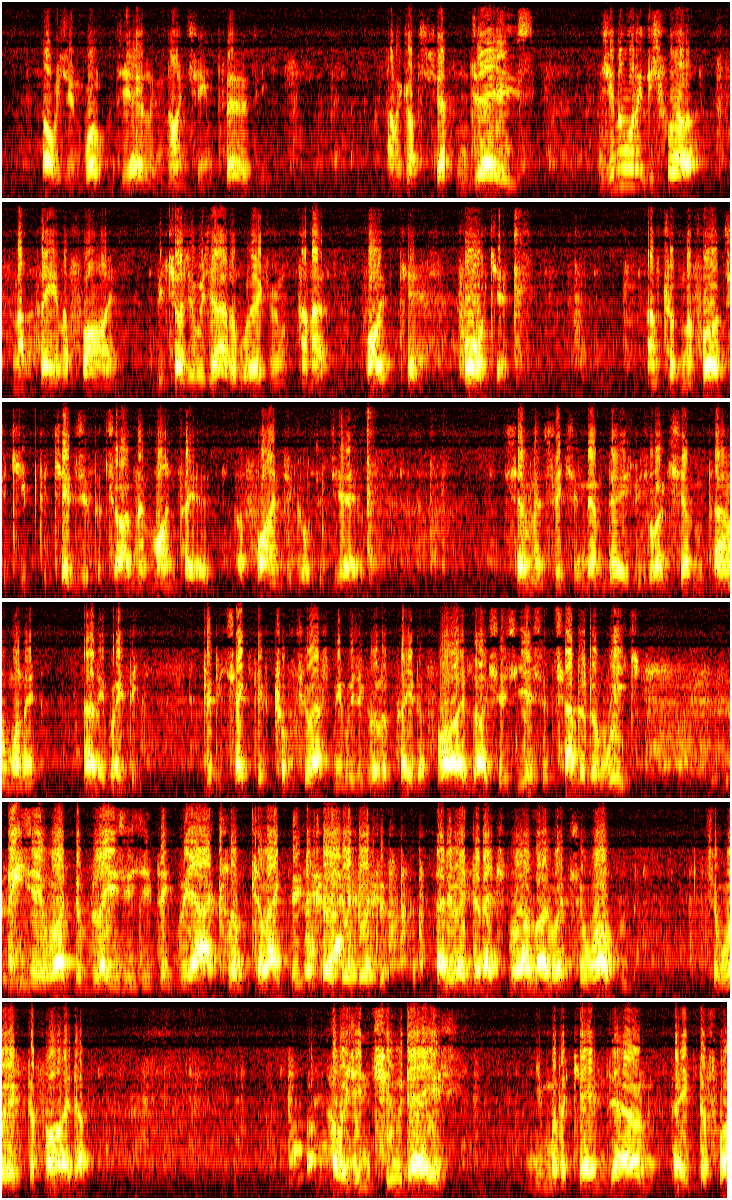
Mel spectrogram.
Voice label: Liverpool, english accents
